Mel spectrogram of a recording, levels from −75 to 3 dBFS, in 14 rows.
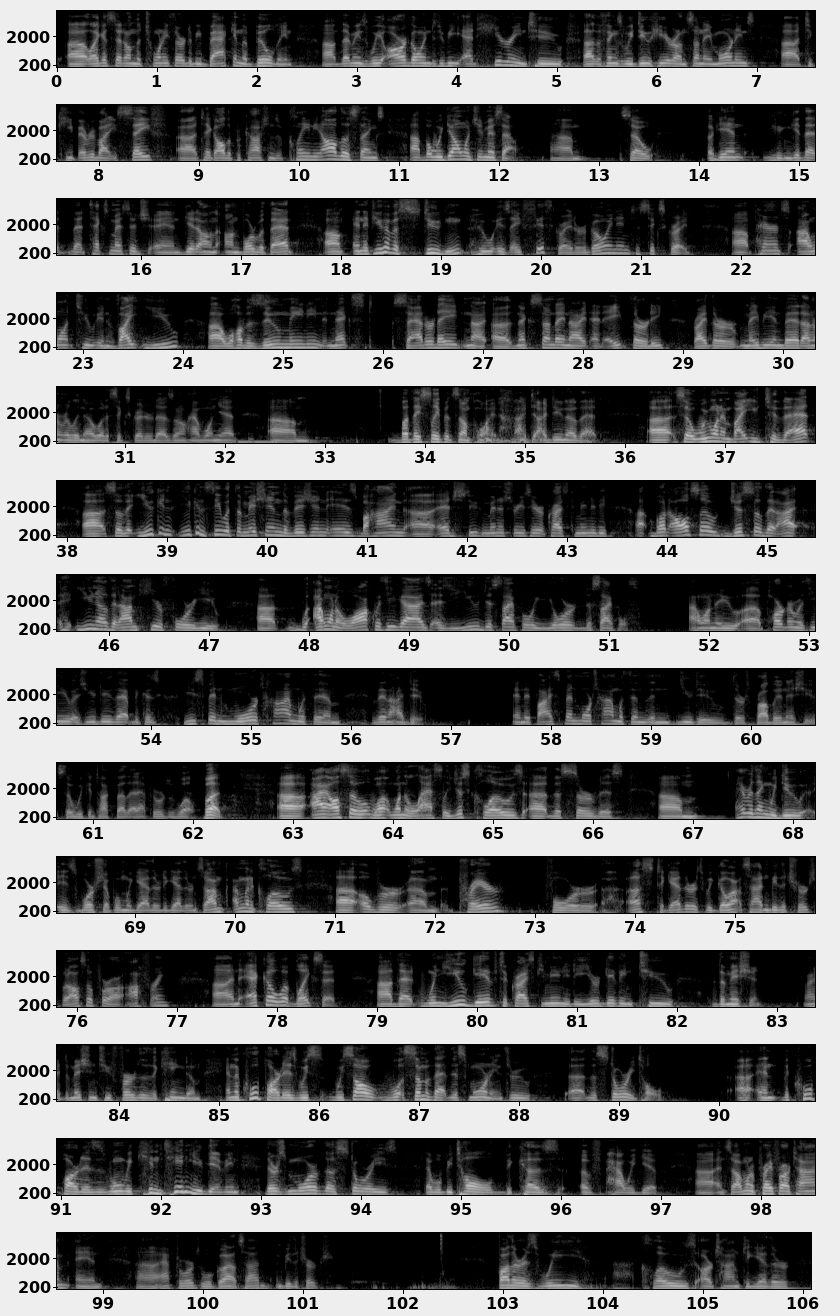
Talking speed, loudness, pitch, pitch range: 225 wpm, -29 LUFS, 135 Hz, 125-155 Hz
